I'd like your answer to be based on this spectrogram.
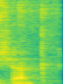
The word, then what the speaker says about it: Shack: De Shack, ¿no? ¿Sí lo pronuncié bien? De Shack. Sí.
